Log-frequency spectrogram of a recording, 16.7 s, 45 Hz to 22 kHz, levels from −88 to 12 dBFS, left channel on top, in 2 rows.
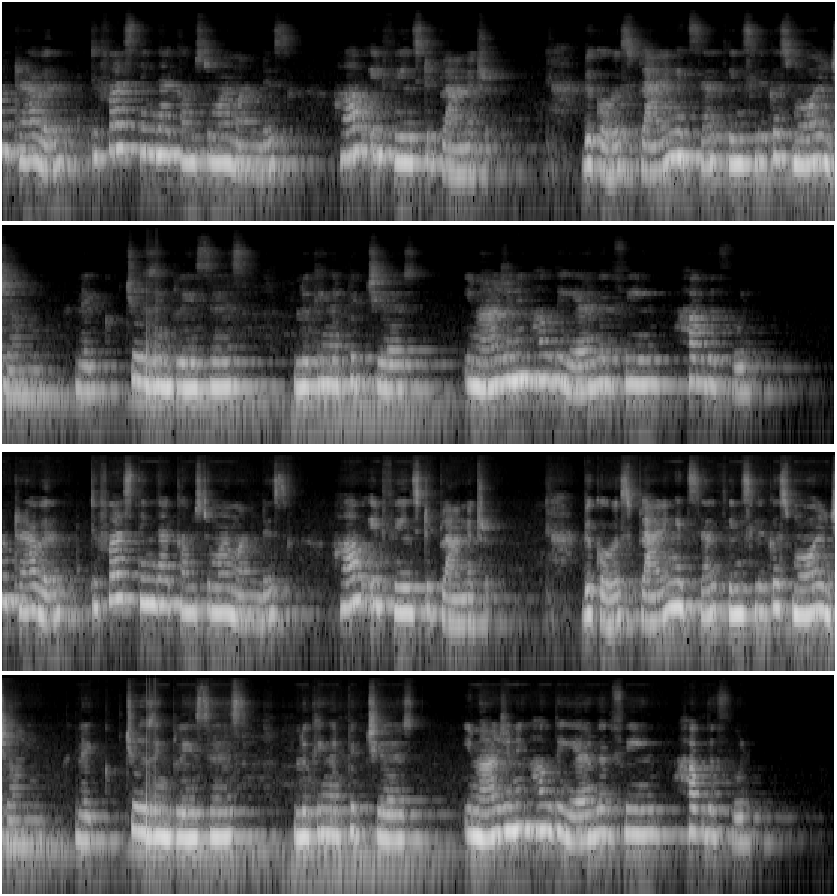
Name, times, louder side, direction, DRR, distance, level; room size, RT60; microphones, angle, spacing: voice 1, 0.0-2.8 3.3-4.9 5.5-8.8 9.1-9.2 9.6-10.7 11.2-12.4 13.0-15.8, right 2 dB, 55° right, 9 dB, 0.5 m, -19 dB
11.5 x 4.2 x 3.4 m, 1.1 s
head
